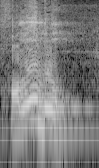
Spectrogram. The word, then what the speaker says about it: Felidae: Mas não é latim, lembra que é latim? Então a gente não vai pronunciar o A. Então, por exemplo, felino, família de felinos, felidae.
